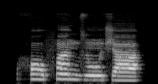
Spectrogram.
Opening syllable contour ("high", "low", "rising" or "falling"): high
